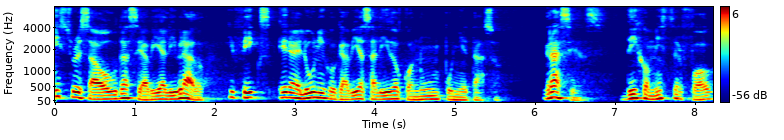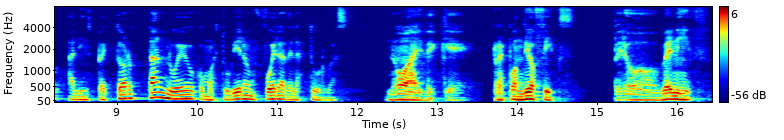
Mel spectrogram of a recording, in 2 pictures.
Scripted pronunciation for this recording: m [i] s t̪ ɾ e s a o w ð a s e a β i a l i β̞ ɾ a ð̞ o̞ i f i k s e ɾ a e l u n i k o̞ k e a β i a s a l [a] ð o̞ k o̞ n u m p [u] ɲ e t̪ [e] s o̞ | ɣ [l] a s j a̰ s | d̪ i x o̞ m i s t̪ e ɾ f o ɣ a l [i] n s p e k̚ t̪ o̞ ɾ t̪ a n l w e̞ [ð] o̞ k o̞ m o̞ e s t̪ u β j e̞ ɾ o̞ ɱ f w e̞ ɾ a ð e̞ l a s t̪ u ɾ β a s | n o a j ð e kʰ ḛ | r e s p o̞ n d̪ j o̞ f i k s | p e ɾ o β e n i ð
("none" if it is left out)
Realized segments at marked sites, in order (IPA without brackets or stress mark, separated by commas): i, i, u, a, ɾ, i, ɣ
